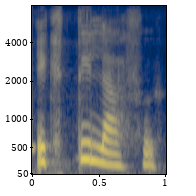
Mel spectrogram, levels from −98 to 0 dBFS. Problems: none marked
